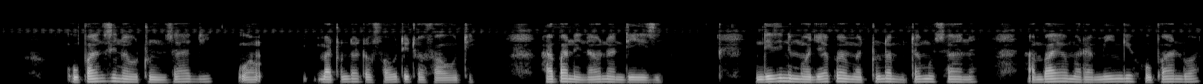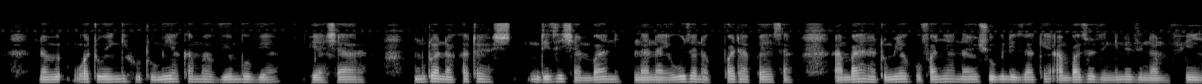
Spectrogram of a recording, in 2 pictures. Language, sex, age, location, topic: Swahili, male, 18-24, Kisumu, agriculture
